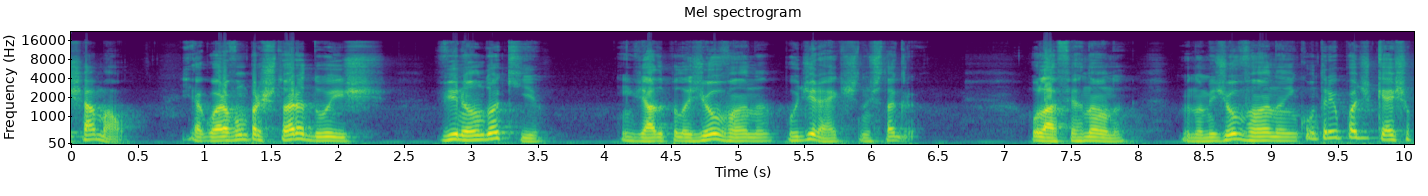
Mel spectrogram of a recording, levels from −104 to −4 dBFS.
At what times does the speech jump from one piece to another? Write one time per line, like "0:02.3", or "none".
none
